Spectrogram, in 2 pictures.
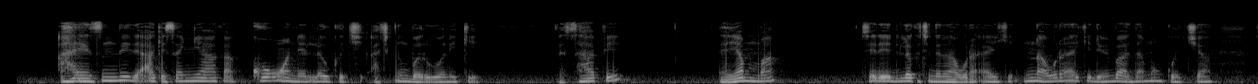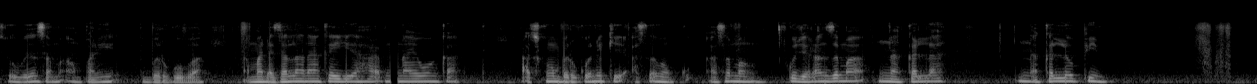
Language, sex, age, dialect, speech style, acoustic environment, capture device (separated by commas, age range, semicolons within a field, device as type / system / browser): Hausa, male, 25-34, Nigeria - Kano, focused, appliances, mobile / Linux / Chrome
